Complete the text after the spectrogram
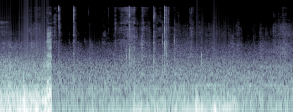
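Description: A paper food wrapper crinkles and rustles close by.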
